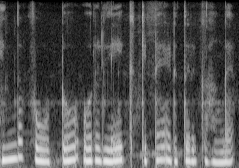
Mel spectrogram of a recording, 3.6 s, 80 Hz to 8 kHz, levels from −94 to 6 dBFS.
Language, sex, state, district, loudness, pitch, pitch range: Tamil, female, Tamil Nadu, Nilgiris, -13 LUFS, 215 Hz, 200-225 Hz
